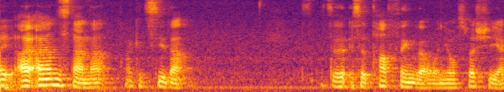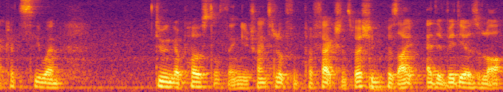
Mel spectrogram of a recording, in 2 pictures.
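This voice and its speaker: A man's fairly low, somewhat breathy voice moves at a very fast pace with ordinary pitch variation. Long, frequent pauses break up his speech. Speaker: podcast host. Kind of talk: interview. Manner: stutters a bit.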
